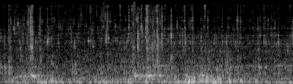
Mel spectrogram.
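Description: Homemade liquid fertilizer pours into a bucket of water for a vegetable garden, a close, continuous splashing trickle with small gurgling swells.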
